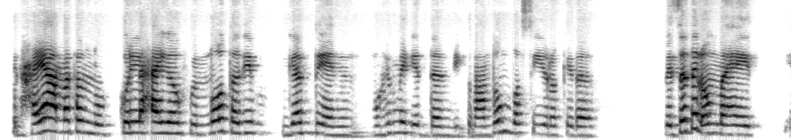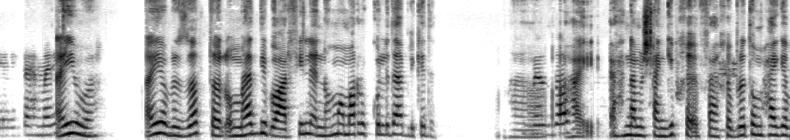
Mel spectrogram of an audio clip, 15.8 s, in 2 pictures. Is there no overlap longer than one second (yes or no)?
yes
